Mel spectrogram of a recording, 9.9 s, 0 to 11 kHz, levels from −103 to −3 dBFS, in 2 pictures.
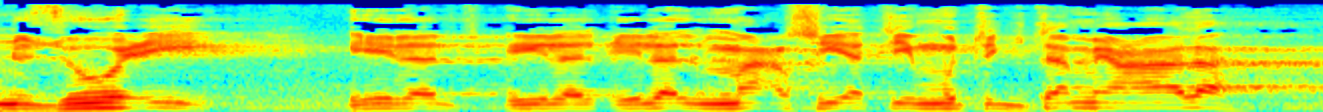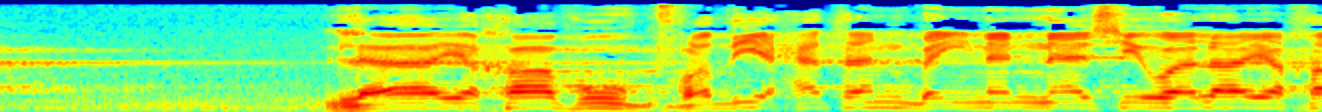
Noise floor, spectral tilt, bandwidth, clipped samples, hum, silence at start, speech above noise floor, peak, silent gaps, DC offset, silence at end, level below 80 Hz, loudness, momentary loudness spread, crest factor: -38 dBFS; -2.5 dB/octave; 9.6 kHz; under 0.1%; none; 0 s; 22 dB; 0 dBFS; none; under 0.1%; 0 s; -58 dBFS; -14 LUFS; 11 LU; 16 dB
